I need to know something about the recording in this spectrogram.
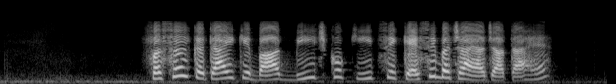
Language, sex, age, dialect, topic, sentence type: Hindi, female, 18-24, Marwari Dhudhari, agriculture, question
